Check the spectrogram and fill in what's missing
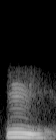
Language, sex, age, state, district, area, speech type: Tamil, female, 30-45, Tamil Nadu, Tirupattur, rural, conversation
